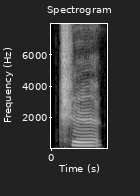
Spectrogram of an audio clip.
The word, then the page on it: 持: chí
